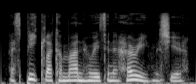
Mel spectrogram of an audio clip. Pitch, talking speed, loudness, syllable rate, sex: 175 Hz, 335 wpm, -16 LUFS, 7.9 syllables/s, female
